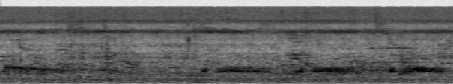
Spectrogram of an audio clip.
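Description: Low hooting bird calls, short notes repeated several times and more frequent in the second half, over a steady high insect drone.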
